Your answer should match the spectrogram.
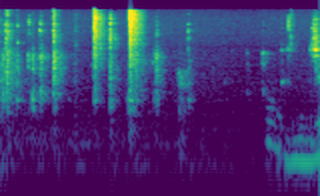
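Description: Keys clicking on a computer keyboard: a quick, irregular run of keystrokes as code is typed.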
